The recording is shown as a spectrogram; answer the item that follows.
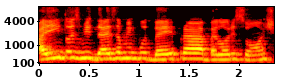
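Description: A woman talks at a fairly quick pace in an ordinary speaking voice. Her fairly high pitch has ordinary variation. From Northeast Brazil (Sergipe/Alagoas). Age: 40s. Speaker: physician, nutrition specialist. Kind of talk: casual interview.

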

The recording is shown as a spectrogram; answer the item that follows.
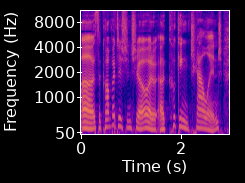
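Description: Here a woman has a plain, everyday voice, fairly low in pitch, with ordinary pitch variation at a moderate pace. The sound is dry and close with no echo, and the recording is very clean with a silent background. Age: 30s. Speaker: radio host. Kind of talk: casual chat. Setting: studio.

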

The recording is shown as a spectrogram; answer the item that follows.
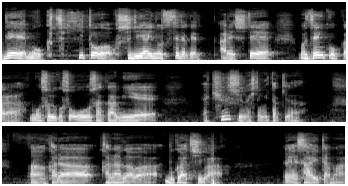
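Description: Speaking at a fairly slow pace with long, frequent pauses, a medium-pitched man makes very wide pitch swings. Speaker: company president and podcast host. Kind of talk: casual monologue. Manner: many fillers and hesitations.

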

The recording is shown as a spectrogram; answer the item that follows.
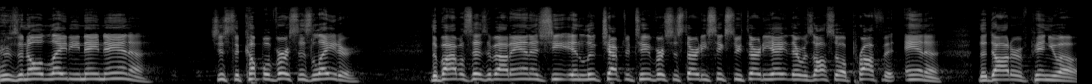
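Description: Raised and projected, a man's animated voice sits at an extremely high pitch with a bright, sharp tone, ordinary pitch variation, and a fairly quick pace. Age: 40s. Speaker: pastor. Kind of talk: sermon. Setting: church with congregation.

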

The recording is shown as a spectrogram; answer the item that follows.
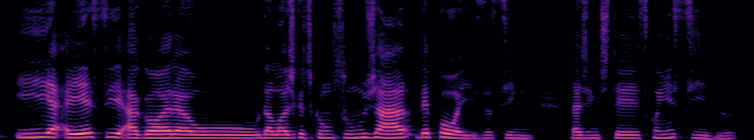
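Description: A woman speaks at a medium pitch with fairly even intonation and a very slow pace. Her loudness swings widely, and the recording is very clean with a silent background. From Curitiba, southern Brazil. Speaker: podcast co-host. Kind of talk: casual chat.

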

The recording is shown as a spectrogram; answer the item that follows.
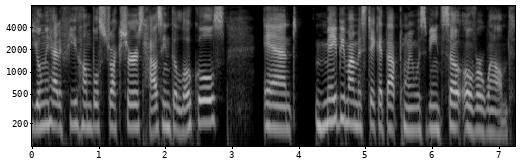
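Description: Delivered in a South Texas accent at a moderate pace, the monotone, flat voice sits in a very clean recording with a silent background and a dry, close sound with no echo. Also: woman, medium pitch for a woman. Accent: South Texas American English. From South Texas (Brownsville). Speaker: podcast co-host. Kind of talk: casual travel storytelling.

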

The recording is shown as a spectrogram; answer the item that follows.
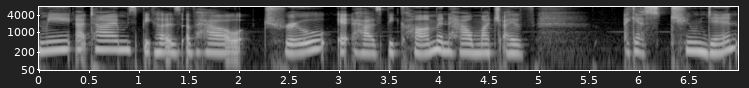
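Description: A woman talks at a very slow pace with ordinary pitch variation. The recording is very clean, with a silent background. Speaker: wellness podcast host. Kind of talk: solo motivational monologue.

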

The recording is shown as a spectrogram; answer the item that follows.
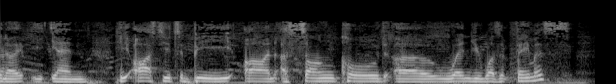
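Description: Noticeable background noise accompanies a man whose fairly high voice keeps a fairly even intonation. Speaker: podcast host. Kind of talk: casual interview chat. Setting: live online video stream.

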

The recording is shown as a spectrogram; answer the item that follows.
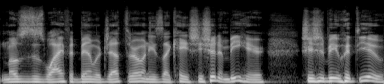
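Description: Bright and sharp in tone, a man talks with a Texan accent. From Texas Gulf Coast. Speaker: pastor. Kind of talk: casual interview.

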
